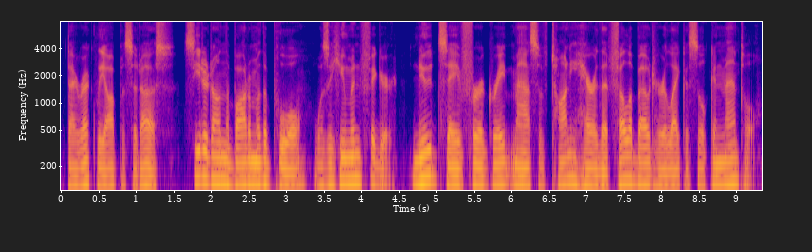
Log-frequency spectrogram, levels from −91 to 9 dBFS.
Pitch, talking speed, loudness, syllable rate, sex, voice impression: 105 Hz, 200 wpm, -18 LUFS, 5.1 syllables/s, male, masculine, adult-like, slightly thick, cool, slightly refreshing, sincere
